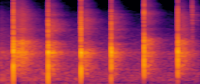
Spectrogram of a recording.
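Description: One person clapping her hands in slow applause, sharp single claps at about three a second.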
